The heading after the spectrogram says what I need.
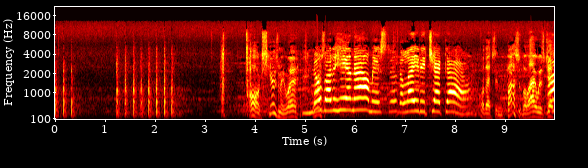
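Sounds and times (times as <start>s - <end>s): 
sharp knocks on a wooden hotel room door: 0.0s - 0.5s, 1.2s - 2.5s
speech: 3.9s - 9.9s.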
